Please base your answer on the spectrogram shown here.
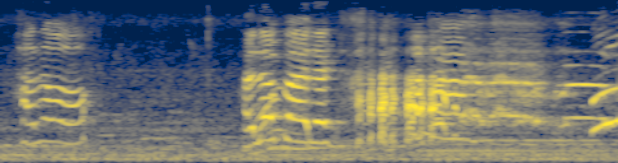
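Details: A cockatoo at a beach resort in Batam, Indonesia, gives harsh, speech-like mimicked phrases in short bursts with a rising, laugh-like cackle. A person speaks faintly in the background.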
